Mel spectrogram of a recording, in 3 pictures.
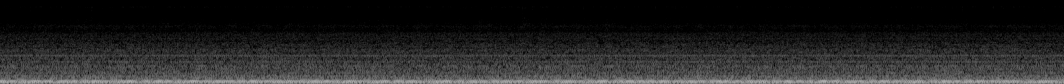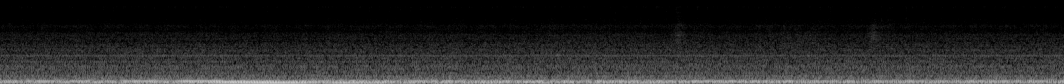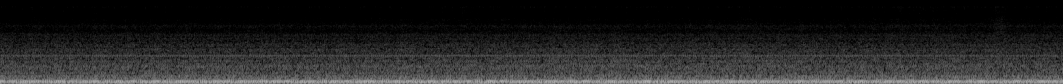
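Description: Steady low rumble and hum, which swells briefly louder about thirteen seconds in and then settles back.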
